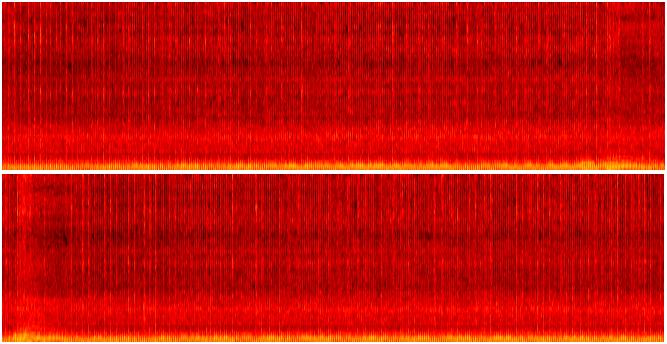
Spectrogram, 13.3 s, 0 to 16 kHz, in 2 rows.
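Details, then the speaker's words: Husqvarna 268 chainsaw running poorly, lean condition diagnosis: high steady two-stroke rev sags and stumbles for a second while the low jet is adjusted leaner, then recovers. Lean bog. "okay so what I'm doing is I'm adjusting the low jet you guys hear that bog"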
